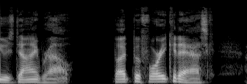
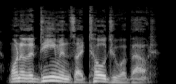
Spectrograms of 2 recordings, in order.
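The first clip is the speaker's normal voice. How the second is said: usual speaking voice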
